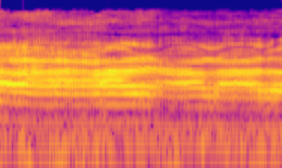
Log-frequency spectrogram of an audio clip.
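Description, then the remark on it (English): A voice imitates vomiting into a tub with the faucet on full blast, with a loud, strained, groaning sound held for about two seconds, rough and throaty, wavering slightly in pitch, with no words spoken. “It's like I, I feel like I threw up from yesterday as how much came out.”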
